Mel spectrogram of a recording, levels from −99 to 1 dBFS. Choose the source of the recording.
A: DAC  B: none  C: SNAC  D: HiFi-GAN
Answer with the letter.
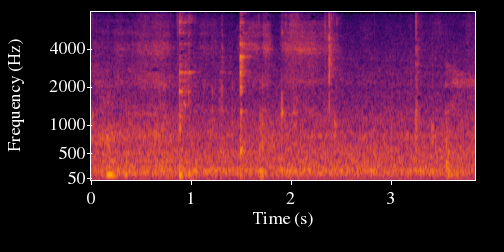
B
